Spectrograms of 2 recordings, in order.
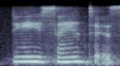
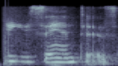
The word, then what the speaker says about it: DeSantis: Yeah, I've been saying DeSantis for the longest time. And then in his ad recently, he said DeSantis. And I was like, is he saying his own name wrong or are we wrong? He's just making it more fancy, that's all. DeSantis, like Ohio State.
